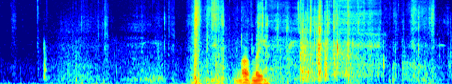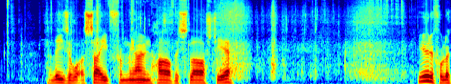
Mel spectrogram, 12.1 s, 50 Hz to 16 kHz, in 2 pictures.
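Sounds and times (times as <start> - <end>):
paper packet crinkling: 2.5 - 11.7.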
